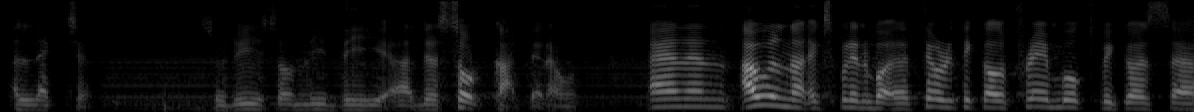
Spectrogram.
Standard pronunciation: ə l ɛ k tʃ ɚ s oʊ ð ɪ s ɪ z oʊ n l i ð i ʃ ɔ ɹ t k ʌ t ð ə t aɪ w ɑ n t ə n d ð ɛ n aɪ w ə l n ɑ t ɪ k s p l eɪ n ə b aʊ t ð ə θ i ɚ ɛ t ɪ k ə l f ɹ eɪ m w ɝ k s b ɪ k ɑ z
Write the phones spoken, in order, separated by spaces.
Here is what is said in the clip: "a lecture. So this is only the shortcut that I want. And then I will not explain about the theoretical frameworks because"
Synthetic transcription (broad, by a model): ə l ɛ k tʃ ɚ s oʊ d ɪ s oʊ n l i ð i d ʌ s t k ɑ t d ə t aɪ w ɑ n ə n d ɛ n aɪ w ə l n ɑ t ɪ k s p l eɪ n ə b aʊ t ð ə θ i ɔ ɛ t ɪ k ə l f ɹ eɪ m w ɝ k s b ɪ k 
